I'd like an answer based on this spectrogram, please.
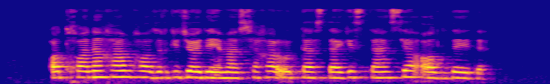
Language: Uzbek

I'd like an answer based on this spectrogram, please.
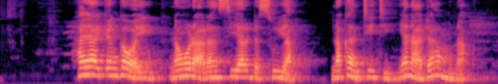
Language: Hausa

